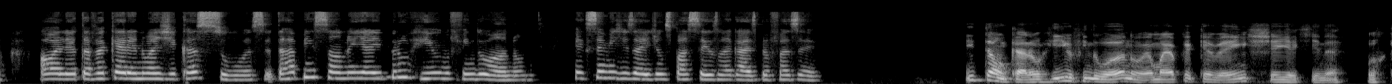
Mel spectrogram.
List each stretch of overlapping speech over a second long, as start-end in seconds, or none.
none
